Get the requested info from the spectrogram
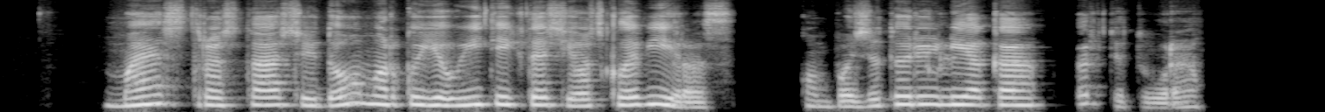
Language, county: Lithuanian, Šiauliai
